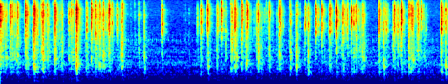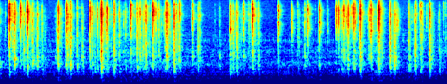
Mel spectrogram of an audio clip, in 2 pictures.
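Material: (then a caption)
Plastic. Long nails and fingertips type fast with both hands on a pink plastic computer keyboard with white keys. The result is a dense stream of bright, sharp clicks and taps with almost no low end and very short decay, coming in quick bursts separated by brief pauses.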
